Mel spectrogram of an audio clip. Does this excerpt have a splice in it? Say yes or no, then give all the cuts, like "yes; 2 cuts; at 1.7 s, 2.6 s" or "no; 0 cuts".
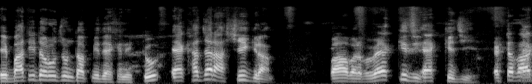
no; 0 cuts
